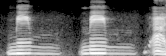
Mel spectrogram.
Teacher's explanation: huruf hijaiyah mim berada di kedua bibir, kemudian sebagian keluar pada bagian hidung, ya, keluar pada bagian hidung atau rongga hidung, ya, agar mendapatkan gunnah atau mendapatkan dengung dari rongga hidung atau disebut dengan al-khaisum.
